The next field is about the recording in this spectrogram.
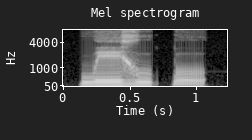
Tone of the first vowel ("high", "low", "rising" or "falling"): high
